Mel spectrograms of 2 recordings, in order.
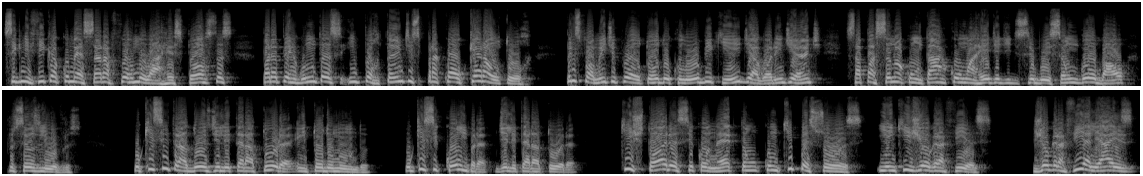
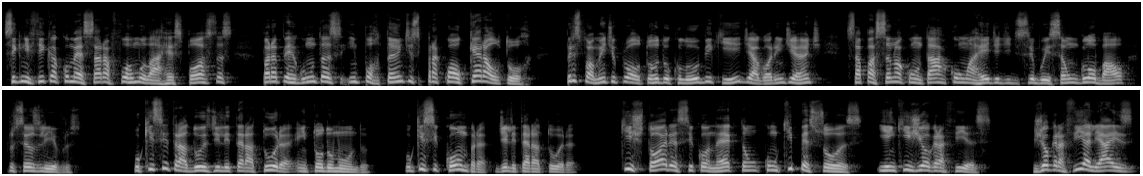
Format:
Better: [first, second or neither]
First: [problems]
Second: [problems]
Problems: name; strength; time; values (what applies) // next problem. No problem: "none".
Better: second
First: distortion; heavy; 30% of the sound clipped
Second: none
